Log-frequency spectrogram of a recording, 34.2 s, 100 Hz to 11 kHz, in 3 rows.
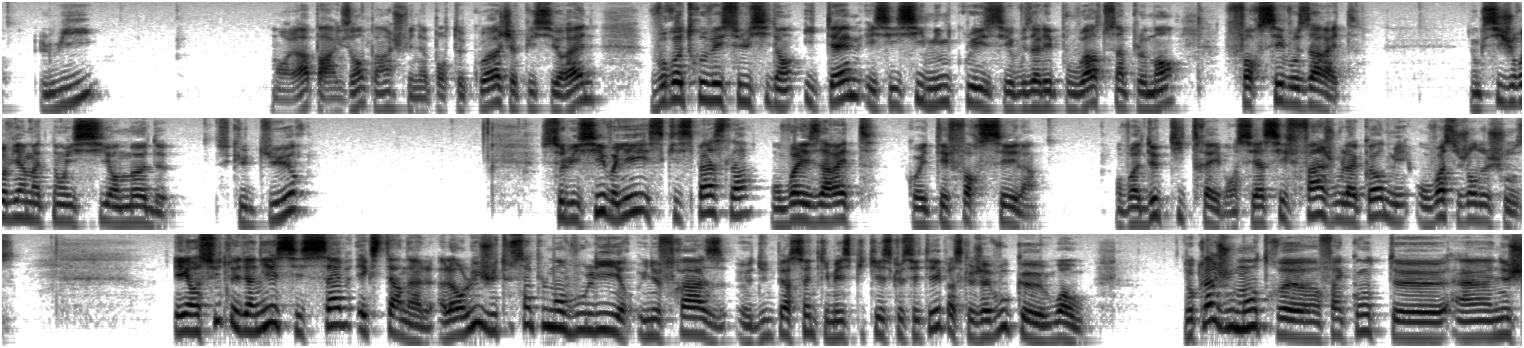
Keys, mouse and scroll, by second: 0.0 alt+click, 1.3-3.8 middle drag, 3.8 n, 7.5-11.6 drag, 11.6 Tab, 13.1 click, 13.7-15.4 middle drag, 15.4-16.7 scroll up 1, 16.7-19.7 drag, 19.7-31.1 middle drag, 31.1-34.2 drag.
